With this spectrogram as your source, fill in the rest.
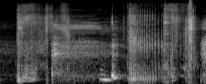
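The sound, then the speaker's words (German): A toy game lets out a loud, raspy fart noise when pressed, sputtering in several quick bursts over about two seconds, with no talking. “das so unintelligenteste Spiel, was ich habe, ist Mr. Pups”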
